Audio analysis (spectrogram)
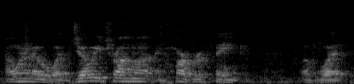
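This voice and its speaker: A man's voice: medium pitch, moderate pace. A man hosting a casual live question-and-answer chat, reading out listener questions in a jokey way. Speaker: host and podcast creator reading listener questions. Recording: roomy, echoey live recording with background noise.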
